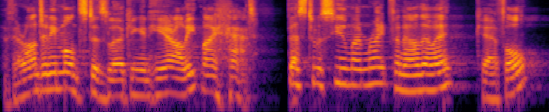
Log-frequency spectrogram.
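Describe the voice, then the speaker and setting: Dry-witted talking bracelet, teasing game quips, lingering reverb. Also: male voice, a little high, lively intonation, moderate pace. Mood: sardonic. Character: sardonic, witty talking magical bracelet, male. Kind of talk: video game voice lines.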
